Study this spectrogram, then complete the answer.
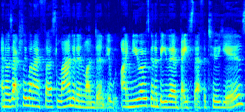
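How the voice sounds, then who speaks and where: Fairly even intonation from a woman with a medium pitch. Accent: Australian. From Australia, Sydney. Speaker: wellness entrepreneur and somatic therapist. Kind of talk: casual interview.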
